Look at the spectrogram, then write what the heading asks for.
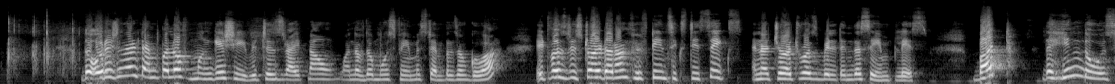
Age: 20-39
